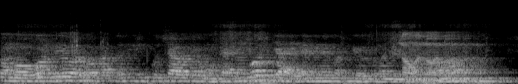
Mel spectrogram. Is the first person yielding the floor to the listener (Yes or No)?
Yes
